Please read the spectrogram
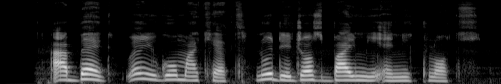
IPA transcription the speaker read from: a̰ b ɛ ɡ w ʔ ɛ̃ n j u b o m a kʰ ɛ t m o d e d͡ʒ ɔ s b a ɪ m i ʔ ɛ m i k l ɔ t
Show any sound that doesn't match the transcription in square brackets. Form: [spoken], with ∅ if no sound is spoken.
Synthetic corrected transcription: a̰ b ɛ ɡ w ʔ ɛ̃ n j u [ɡ] o m a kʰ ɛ t [n] o d e d͡ʒ ɔ s b a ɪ m i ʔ ɛ [n] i k l ɔ t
